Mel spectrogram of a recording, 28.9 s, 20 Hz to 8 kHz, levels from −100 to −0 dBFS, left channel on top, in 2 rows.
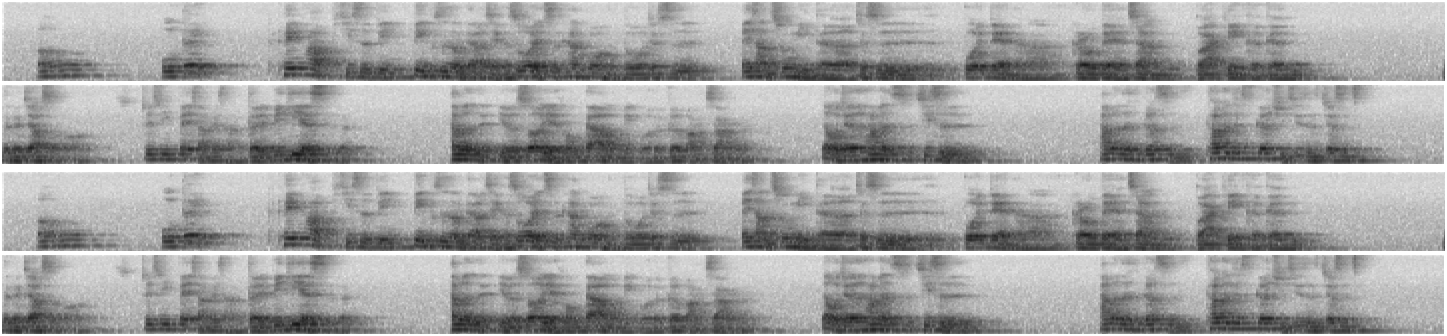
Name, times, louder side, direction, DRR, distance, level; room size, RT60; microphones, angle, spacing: voice 1, 0.4-0.9 1.6-2.1 2.8-7.0 7.4-13.0 14.4-15.3 15.8-17.9 18.9-21.9 22.6-24.2 25.4-28.0, equal, 10° right, 2 dB, 0.3 m, -24 dB
3.6 x 2.0 x 3.2 m, 0.74 s
head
